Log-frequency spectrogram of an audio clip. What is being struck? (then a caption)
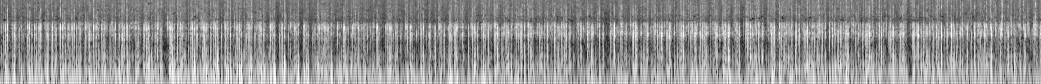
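Closed leather long wallet. A closed, hand-sized blue leather long wallet is tapped with fingertips close to the microphone. The rapid, fairly irregular tapping produces soft, dull, muffled thuds with a low, thick body and very little brightness. Each tap dies away almost instantly.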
